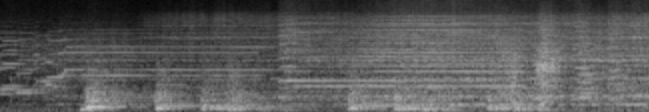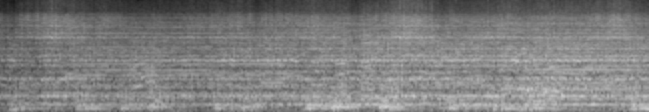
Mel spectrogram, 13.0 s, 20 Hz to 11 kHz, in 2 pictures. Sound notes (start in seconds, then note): 0.1 dramatic music; 4.9 gasping; 6.8 buzzing; 8.2 yelling; 10.1 dramatic music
